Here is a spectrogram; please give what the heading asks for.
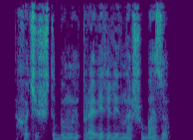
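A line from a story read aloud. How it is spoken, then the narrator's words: Plain. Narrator (Russian): спросила Джейн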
